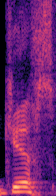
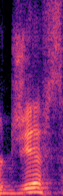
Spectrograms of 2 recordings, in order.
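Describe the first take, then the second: First: "gifs" with a hard G, as in gift. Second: "gifs" pronounced like "jifs"; soft G. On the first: Offering both ways to say it, "gifs" with hard G. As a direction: say "gifs" starting with a hard g sound. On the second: Offering the other way to say it, "gifs" with soft G. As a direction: say "gifs" starting with a j sound. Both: Shown as a demonstration. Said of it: "however you care to say it".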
